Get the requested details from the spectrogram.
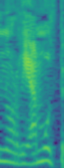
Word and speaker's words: reíamos: No, nos reíamos. – Acento en la I, viejo.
